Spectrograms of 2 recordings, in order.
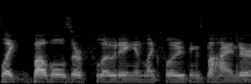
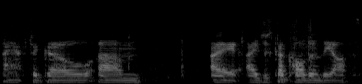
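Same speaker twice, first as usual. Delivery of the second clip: very quiet, hushed half-whisper; 3 semitones lower, 11 dB quieter than usual. Voicing a character slipping away from a friend: half-whispering in character. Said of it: "whispers in her ear".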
